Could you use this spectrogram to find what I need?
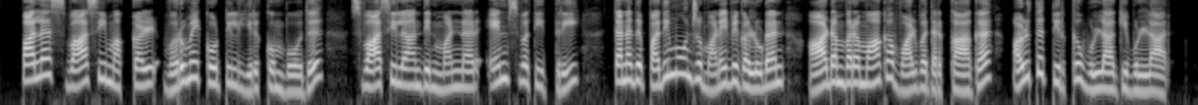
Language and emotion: Tamil, neutral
